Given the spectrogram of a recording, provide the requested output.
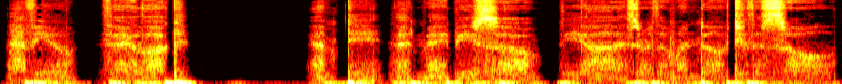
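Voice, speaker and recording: A man voicing a lonely, faceless horror game entity, menacing and mournful, in a breathy whisper with a slow, halting, intimate delivery. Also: natural voice. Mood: hollow, mournful. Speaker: voice actor.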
